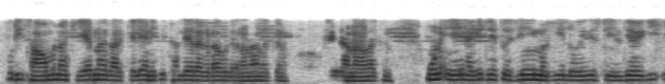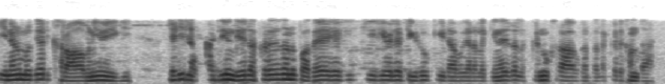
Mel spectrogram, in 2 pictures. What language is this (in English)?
Punjabi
